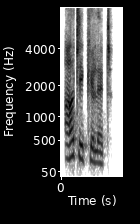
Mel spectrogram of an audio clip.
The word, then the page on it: articulate: Indian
